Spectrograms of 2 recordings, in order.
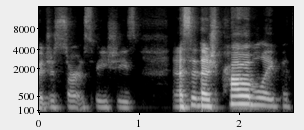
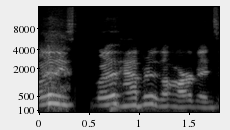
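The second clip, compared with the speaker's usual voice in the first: mock distressed voice, quieter; 3 semitones higher, 20 dB quieter than usual. Retelling how Troy reacted to a stolen lid: imitating Troy sounding distressed. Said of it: "he was so distressed".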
